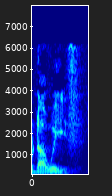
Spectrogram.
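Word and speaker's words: Dawith (דוד): You see in the parenthesis there, but it's pronounced as an English W, therefore Dawith.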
